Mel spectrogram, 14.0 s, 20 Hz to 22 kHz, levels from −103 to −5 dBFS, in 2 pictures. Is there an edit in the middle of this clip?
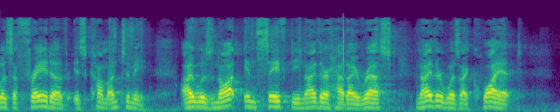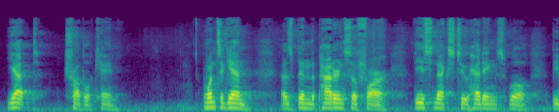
yes; 1 cut; at 9.4 s

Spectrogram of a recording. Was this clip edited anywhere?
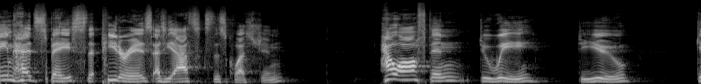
no; 0 cuts

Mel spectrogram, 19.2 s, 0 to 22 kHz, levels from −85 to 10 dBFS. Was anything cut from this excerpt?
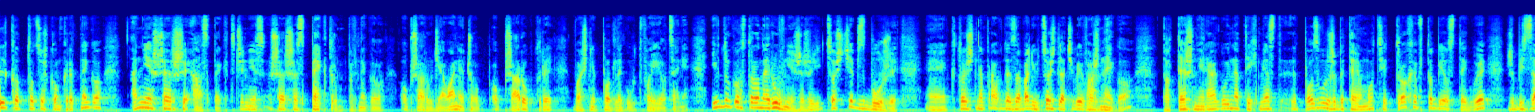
no; 0 cuts

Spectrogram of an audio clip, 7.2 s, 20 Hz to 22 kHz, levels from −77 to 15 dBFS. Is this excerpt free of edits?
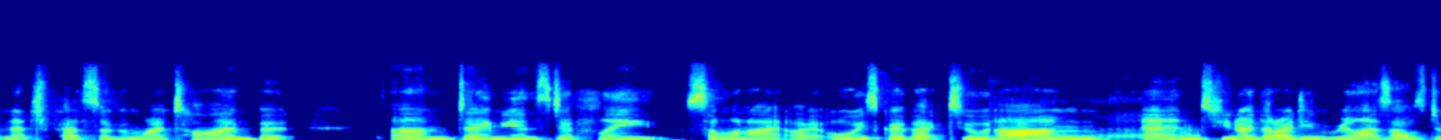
no; 1 cut; at 4.9 s

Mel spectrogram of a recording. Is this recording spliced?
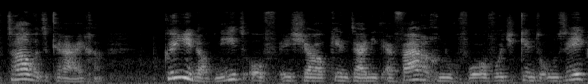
no; 0 cuts

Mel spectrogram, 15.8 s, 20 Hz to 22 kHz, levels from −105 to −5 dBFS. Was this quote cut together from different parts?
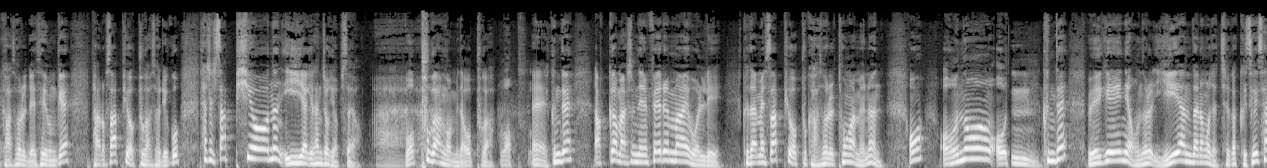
yes; 1 cut; at 12.6 s

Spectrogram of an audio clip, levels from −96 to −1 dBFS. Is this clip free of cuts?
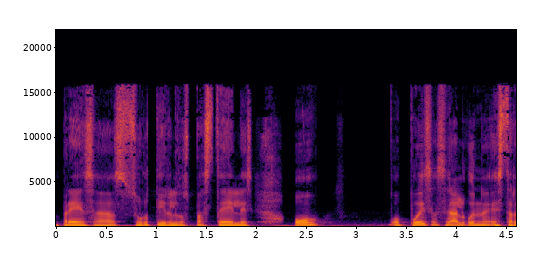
yes; 0 cuts

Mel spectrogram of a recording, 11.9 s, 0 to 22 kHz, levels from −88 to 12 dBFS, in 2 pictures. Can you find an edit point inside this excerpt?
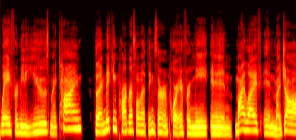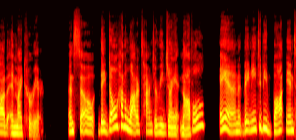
no; 0 cuts

